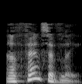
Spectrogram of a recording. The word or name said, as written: offensively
